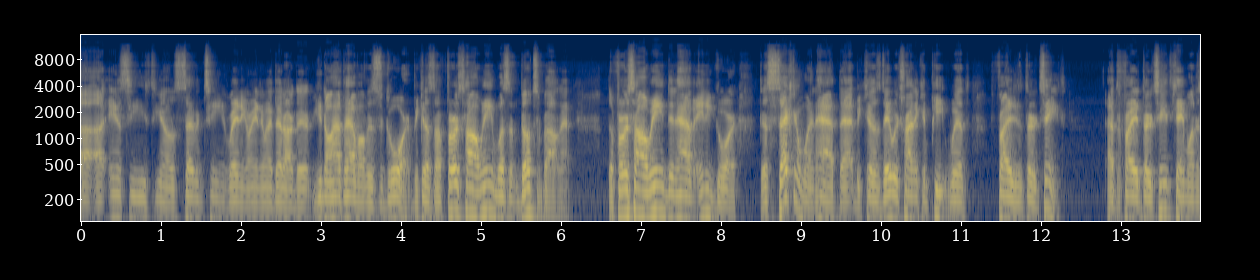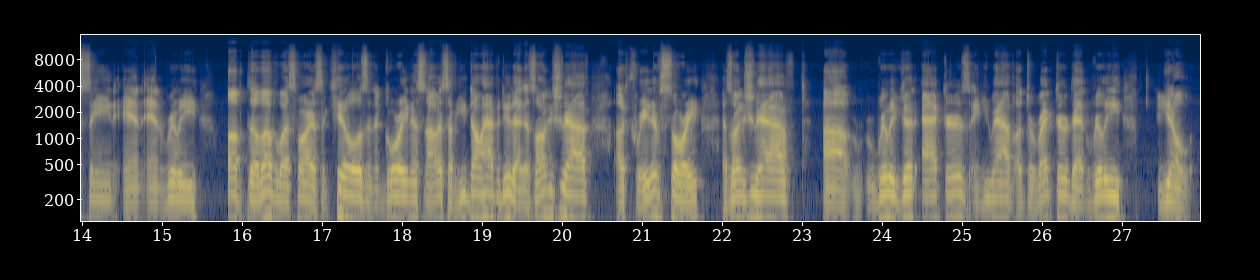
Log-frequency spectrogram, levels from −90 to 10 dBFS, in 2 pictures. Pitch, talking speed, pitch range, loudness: 105 Hz, 230 wpm, 95-115 Hz, -17 LUFS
